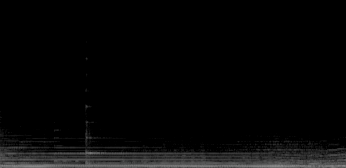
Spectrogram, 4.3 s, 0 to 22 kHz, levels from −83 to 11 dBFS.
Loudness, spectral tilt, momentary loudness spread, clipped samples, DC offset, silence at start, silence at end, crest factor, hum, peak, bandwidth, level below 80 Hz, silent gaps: -41 LUFS; -8.5 dB/octave; 5 LU; under 0.1%; under 0.1%; 0 s; 0 s; 14 dB; none; -28 dBFS; over 20 kHz; -60 dBFS; none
